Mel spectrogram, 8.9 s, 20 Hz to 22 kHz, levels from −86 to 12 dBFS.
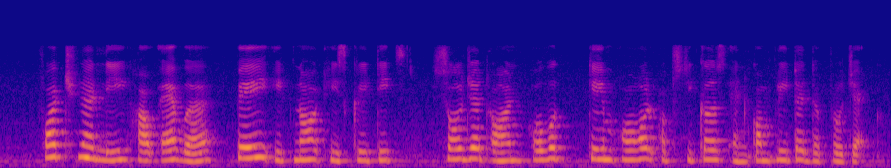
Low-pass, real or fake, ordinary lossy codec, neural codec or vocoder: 7.2 kHz; real; none; none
